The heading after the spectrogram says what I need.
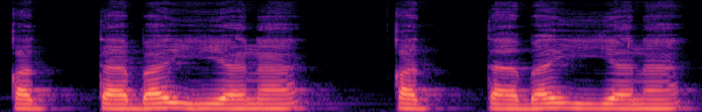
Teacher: اور اسی طرح دوسری حالت حرف دال کا تا میں ادغام ہونا، جیسے قد تبین، قد تبین، تو یہاں قد میں جو دال ہے یہ تبین کے تا میں ادغام ہو جائے گا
